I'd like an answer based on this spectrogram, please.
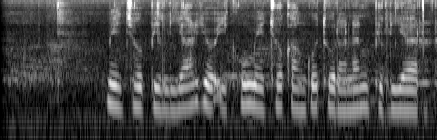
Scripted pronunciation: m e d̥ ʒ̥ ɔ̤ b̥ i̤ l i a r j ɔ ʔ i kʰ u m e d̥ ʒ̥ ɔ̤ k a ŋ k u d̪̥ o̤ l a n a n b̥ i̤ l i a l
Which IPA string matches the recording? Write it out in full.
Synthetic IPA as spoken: m e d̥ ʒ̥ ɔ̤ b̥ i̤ l i a r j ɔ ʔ i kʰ u m e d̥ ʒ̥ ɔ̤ k a ŋ k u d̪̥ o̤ l a n a n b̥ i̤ l i a r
